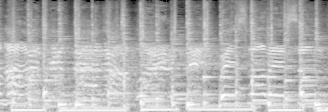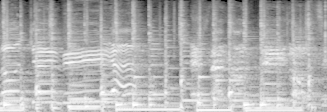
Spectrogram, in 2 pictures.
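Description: Salsa orchestra recording playing: a bass line changing note every half second or so, dense percussion strokes, and melodic lines above.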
